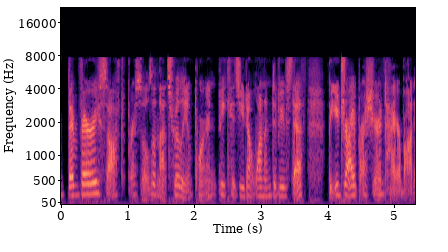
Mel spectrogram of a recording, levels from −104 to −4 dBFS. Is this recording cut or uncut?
cut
